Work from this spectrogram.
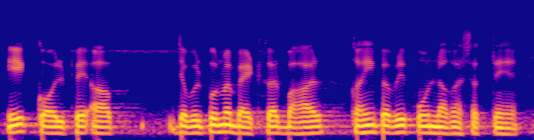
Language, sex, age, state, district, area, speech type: Hindi, male, 30-45, Madhya Pradesh, Jabalpur, urban, spontaneous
